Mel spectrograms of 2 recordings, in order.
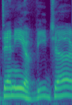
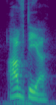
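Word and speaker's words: Deni Avdija: or huerta i i need to see his pronunciation correctly it's all right it's not denny avija or i i can't say his name to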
